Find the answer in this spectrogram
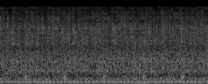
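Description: Gourd curry simmering in a pan: a steady bubbling hiss, with a steady low hum underneath.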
